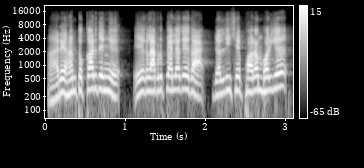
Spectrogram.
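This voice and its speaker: A woman voicing a calm adult male doctor who explains things in a measured way, in a comedy sketch. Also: sits high, no echo, studio quality. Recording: loud background noise.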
